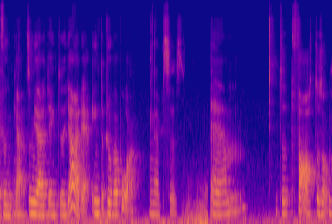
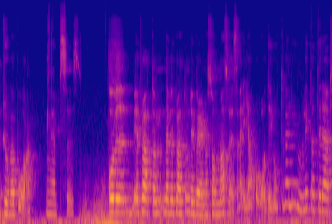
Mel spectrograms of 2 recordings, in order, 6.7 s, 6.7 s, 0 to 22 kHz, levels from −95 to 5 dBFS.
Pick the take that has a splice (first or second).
first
